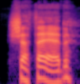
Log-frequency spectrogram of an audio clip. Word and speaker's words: Shithead: Pronounced Shathed.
